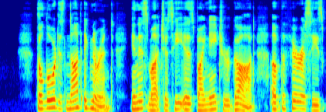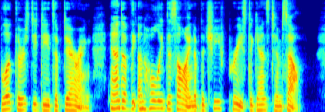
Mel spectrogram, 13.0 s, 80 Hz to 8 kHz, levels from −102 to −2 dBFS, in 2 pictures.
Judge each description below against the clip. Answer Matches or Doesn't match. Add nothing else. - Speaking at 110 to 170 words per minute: Matches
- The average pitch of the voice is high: Doesn't match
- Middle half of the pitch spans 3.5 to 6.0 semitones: Matches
